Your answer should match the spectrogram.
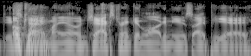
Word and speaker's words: Lagunitas: Listener, I usually call it Lagunitas.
